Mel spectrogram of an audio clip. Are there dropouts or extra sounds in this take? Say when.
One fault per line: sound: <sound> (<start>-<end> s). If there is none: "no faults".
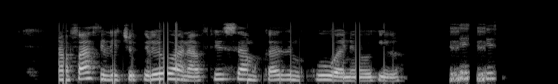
sound: laugh (4.5-5.0 s)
